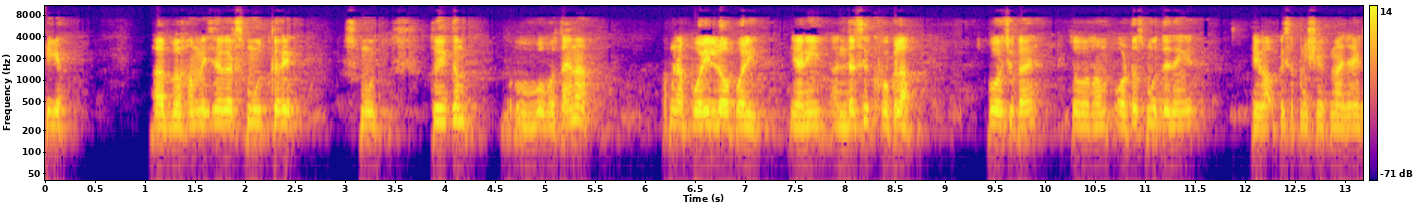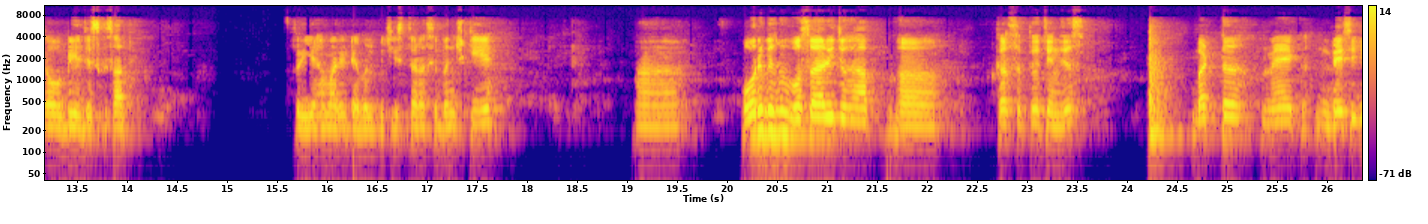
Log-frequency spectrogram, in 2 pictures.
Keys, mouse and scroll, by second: 1.6 click, 2.3-5.3 right drag, 6.6 click, 8.9 click, 9.6-10.4 scroll down 1, 11.0 click, 12.4 click, 14.4 click.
